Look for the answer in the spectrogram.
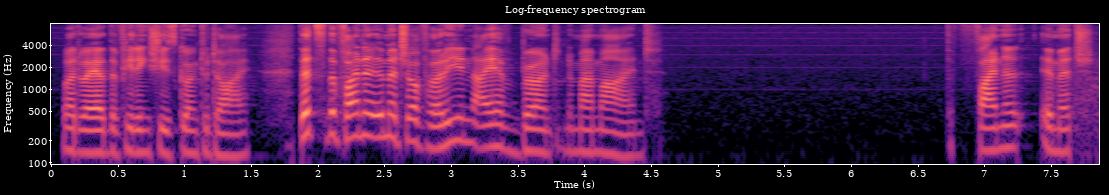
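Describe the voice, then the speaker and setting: A person reading a visual novel aloud as a gamer, narration and dialogue alike, with game music behind. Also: female voice, sits low.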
